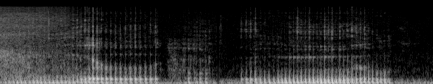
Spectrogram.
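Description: Two drawn-out growls from a leopard, each about a second and a half, low and coarse with a fast rattling pulse. A short pause separates the first from the louder, steadier second.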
